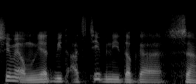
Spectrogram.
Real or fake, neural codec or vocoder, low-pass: fake; codec, 16 kHz in and 24 kHz out, 0.4 kbps, LongCat-Audio-Codec, four codebook decoder; 10.8 kHz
